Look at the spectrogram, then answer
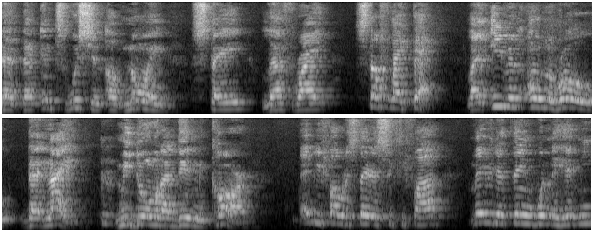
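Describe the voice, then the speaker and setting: The voice is loud and animated in tone. Its intonation is lively. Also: man, high pitch for a man, moderate pace. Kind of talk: casual chat.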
